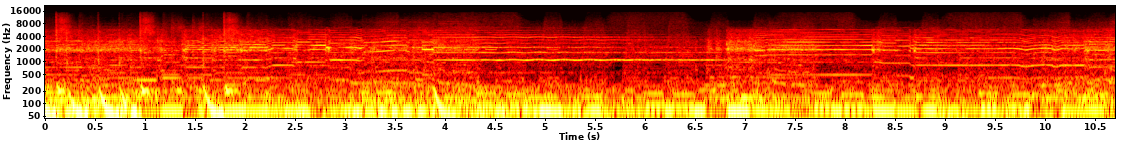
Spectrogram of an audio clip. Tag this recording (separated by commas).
Music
